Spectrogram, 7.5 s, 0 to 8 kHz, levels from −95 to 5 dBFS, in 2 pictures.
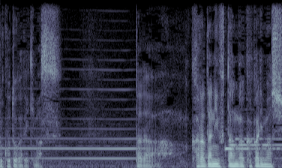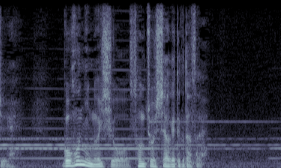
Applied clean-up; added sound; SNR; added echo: none; Wind instrument, woodwind instrument; 15 dB; none.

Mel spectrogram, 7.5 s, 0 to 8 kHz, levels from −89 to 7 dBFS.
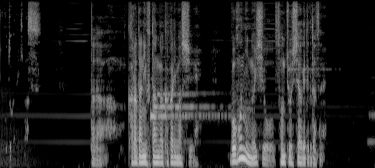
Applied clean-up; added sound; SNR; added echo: classical method spectral subtraction.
